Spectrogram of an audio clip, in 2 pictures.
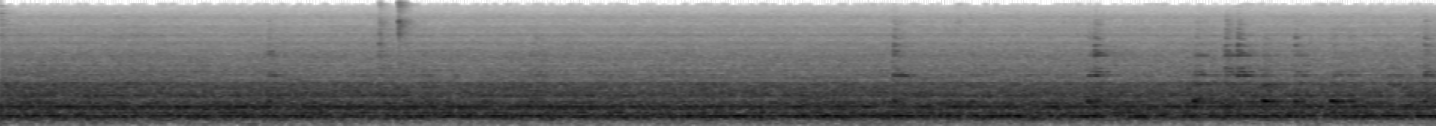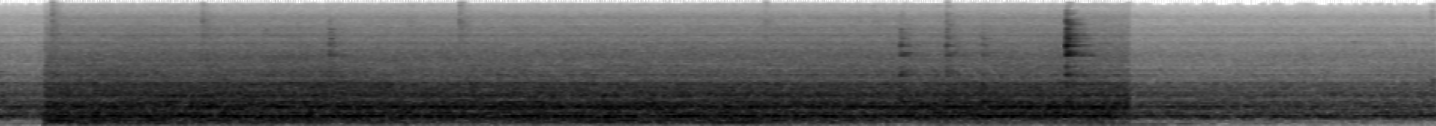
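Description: TIG welder running while tack-welding a steel pipe joint: a steady hum and hiss with a few faint clicks. About fifteen seconds in it steps up suddenly louder and fuller, then drops back just as suddenly about ten seconds later.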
